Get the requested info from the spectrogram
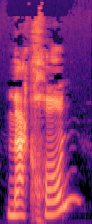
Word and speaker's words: Macron: Macron, I think is how you say it.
